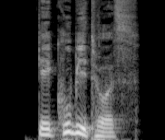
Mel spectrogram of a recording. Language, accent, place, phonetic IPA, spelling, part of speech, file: German, Germany, Berlin, [deˈkuːbitʊs], Dekubitus, noun, De-Dekubitus.ogg
- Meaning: decubitus, bedsore (lesion caused by pressure)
